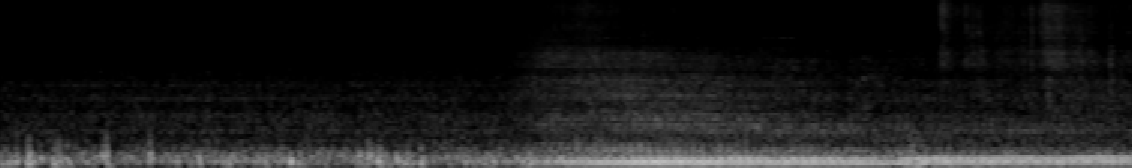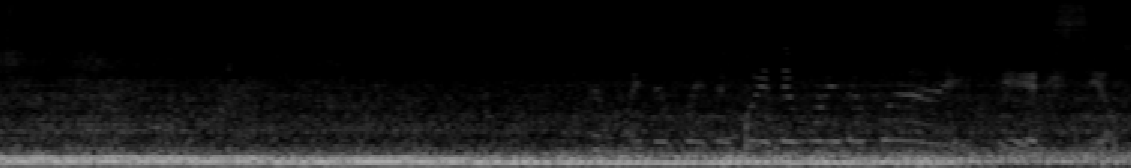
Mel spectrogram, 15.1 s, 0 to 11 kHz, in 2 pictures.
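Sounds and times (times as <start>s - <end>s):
engine revving hard under load: 3.4s - 8.7s.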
